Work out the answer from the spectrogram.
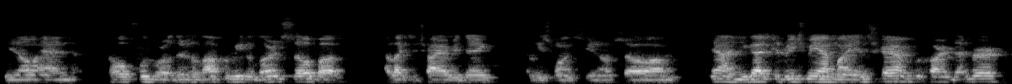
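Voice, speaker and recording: Soft-spoken man, distant and echoey. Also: on the low side, little pitch movement, a little fast, slight background noise. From Nepal. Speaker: chef. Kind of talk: self-introduction at an event. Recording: distant, echoey, phone-like audio.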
